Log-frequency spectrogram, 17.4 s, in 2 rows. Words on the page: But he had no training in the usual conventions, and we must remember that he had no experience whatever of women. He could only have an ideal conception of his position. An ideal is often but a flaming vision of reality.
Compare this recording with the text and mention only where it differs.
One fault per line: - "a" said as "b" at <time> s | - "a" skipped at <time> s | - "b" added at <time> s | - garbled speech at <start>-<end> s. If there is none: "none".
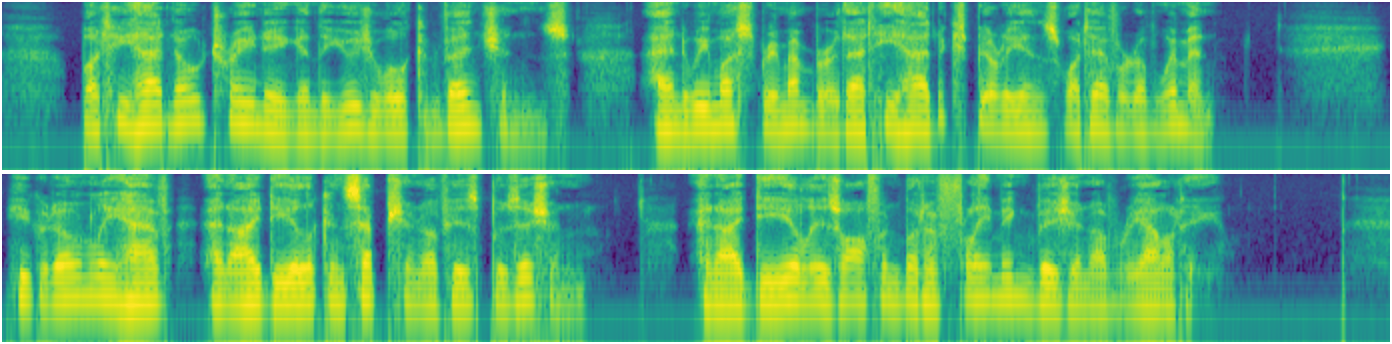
- "no" skipped at 5.9 s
